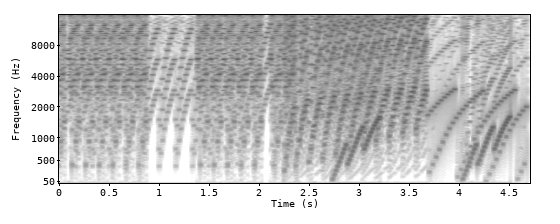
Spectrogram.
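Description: Electronic arcade game bleeps and chirps play rapidly.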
